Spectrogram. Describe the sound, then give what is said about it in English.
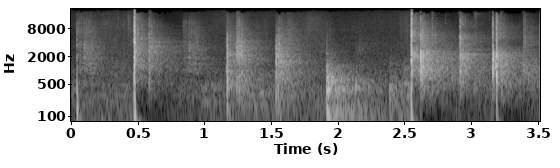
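A rhythmic body-percussion pattern of sharp hand claps, taps, slaps and heavier foot stamps in the sequence clap, tap, tap, clap, slap, slap, stamp, clap, clap, about nine crisp hits in an uneven groove, with no talking. “Clap, tap, tap, clap, slap, slap, stamp, clap, clap.”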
